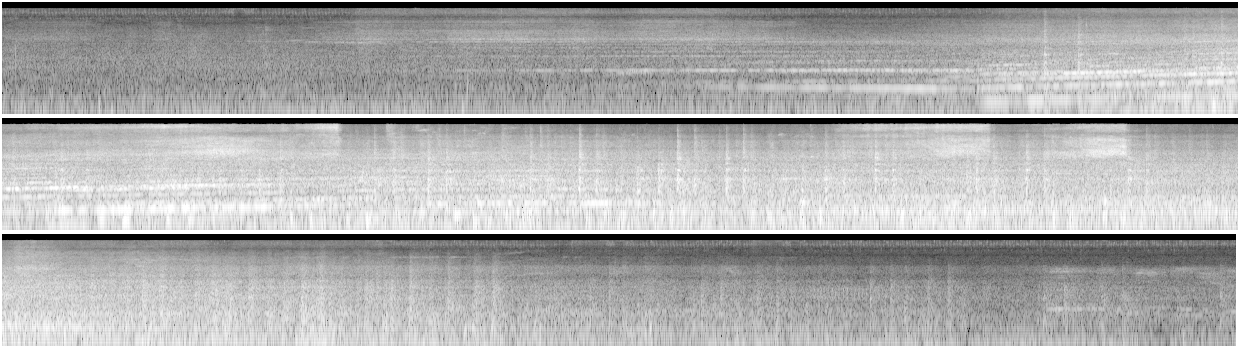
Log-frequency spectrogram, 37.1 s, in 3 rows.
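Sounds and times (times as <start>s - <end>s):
train wheels clacking over rail joints: 12.0s - 37.0s.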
